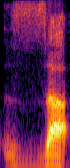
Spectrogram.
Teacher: زا کے لیے میں نے دونوں دانتوں کو جوڑا اور پیچھے سے زبان ٹکرائی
